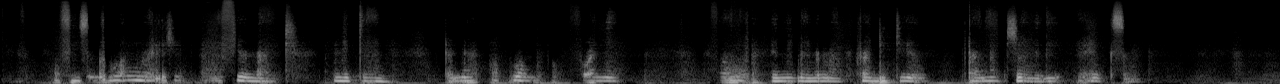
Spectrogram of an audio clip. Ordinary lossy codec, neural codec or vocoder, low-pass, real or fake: none; codec, 44.1 kHz, 0.9 kbps, DAC; none; fake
